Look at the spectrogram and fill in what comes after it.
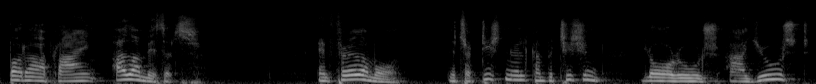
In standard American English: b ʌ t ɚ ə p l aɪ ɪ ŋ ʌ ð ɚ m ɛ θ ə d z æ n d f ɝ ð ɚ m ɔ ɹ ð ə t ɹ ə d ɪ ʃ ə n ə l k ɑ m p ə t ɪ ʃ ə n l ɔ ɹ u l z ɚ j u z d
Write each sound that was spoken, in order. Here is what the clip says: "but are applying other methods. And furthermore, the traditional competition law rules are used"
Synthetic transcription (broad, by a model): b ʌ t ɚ ə p l aɪ ɪ ŋ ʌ ð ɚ m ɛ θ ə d s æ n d f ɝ ð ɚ m ɔ ð ə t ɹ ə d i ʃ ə n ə l k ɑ m p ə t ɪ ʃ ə n l ɔ ɹ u l s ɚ j u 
